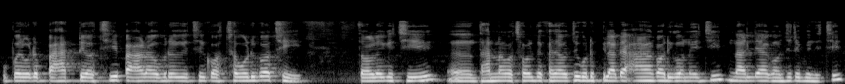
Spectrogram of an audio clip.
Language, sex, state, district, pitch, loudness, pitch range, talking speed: Odia, male, Odisha, Nuapada, 170 Hz, -13 LUFS, 165-175 Hz, 215 wpm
